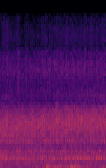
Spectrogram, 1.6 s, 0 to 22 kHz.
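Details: Ford Power Stroke diesel truck that would not start, solenoid rapid-firing with batteries at 11.3 V dropping to 6.3 V; after cleaning corroded terminals and a jump start, steady even low diesel idle rumble: normal idle.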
